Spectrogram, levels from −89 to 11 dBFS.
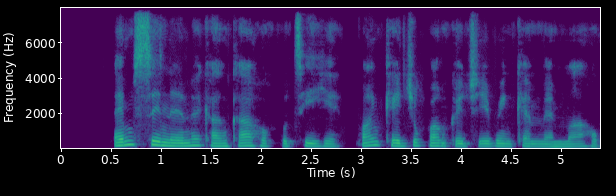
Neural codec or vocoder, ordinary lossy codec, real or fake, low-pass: codec, 16 kHz, 2 kbps, X-Codec, HuBERT features, trained on LibriSpeech; none; fake; none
